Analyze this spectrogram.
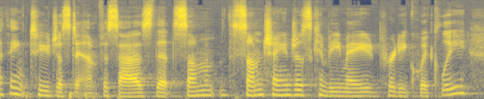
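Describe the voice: A woman with a low pitch talks at a fairly slow pace, with ordinary pitch variation.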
